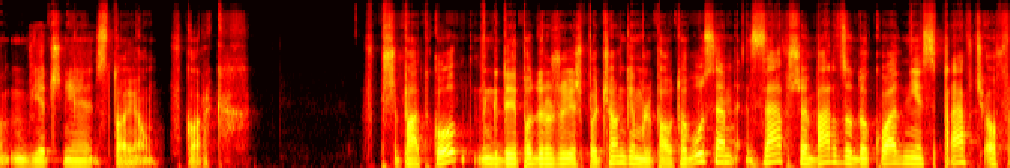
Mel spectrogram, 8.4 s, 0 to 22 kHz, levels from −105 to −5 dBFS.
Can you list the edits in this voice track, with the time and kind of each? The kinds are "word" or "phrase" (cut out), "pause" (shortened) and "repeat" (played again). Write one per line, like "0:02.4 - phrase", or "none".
0:01.3 - pause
